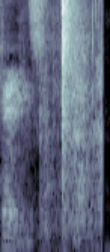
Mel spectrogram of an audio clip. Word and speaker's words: Keynes: oh pip pedal paddle kenny's is a whack pot oh kinger showed up it's pronounced canes okay mr canes this is how the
